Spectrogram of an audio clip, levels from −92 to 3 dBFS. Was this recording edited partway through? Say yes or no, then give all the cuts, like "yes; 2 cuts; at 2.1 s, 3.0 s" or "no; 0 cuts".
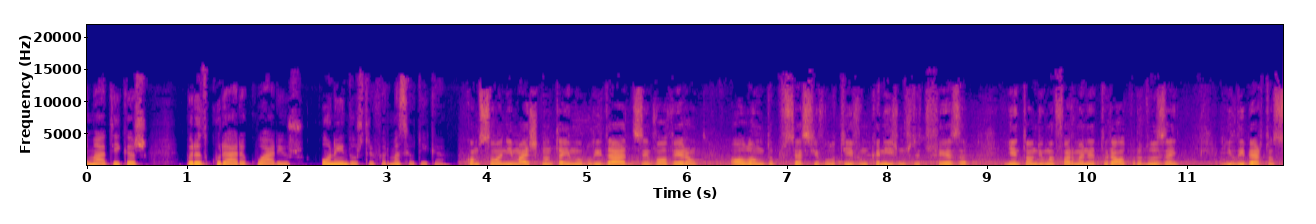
no; 0 cuts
